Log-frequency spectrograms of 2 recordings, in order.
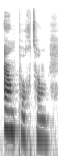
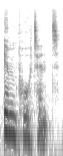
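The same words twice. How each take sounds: First: The first vowel is a French nasal vowel. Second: The first vowel is an oral English vowel. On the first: "You also hear this sound with an IM in French as well" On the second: "instead of"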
